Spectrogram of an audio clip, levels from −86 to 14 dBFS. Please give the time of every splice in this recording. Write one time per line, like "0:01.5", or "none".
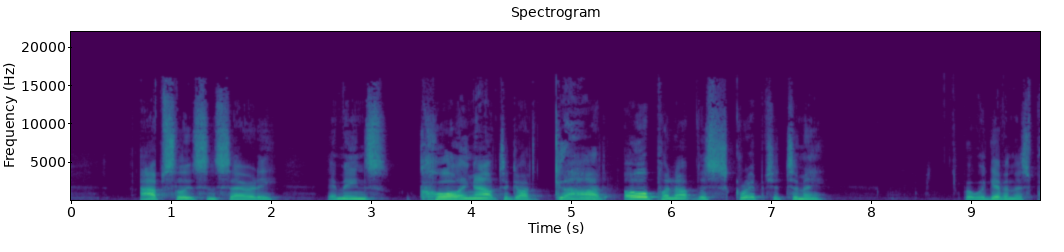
none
